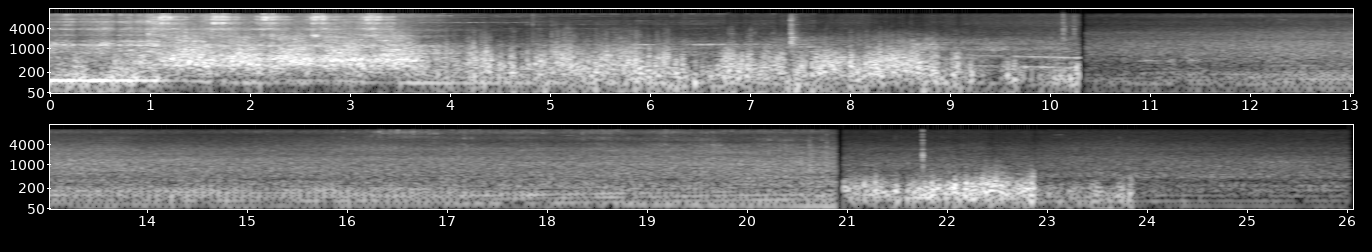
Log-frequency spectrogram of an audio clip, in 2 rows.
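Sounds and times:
distant diesel train engine: 0:00.0 - 0:21.0, 0:23.1 - 0:26.0
outdoor background noise: 0:00.0 - 0:26.0.

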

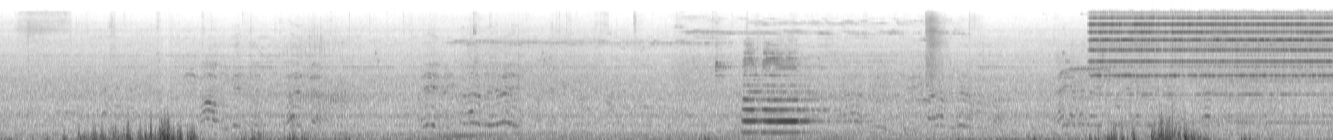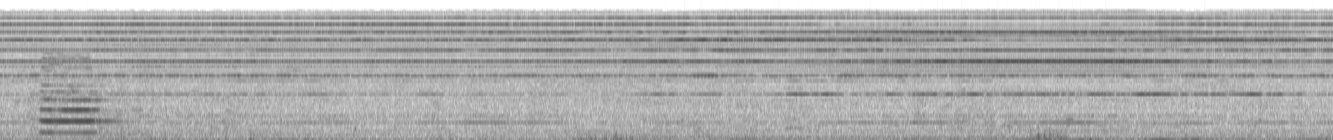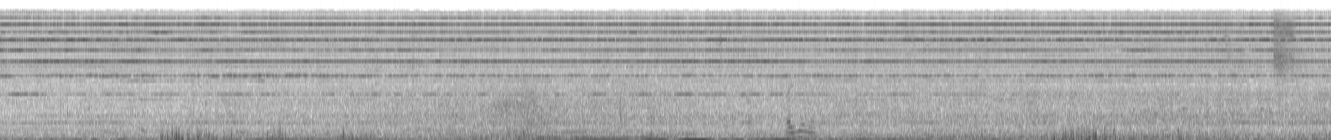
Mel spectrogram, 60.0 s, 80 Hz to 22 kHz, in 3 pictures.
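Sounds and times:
train horn: 0:10.7 - 0:12.8, 0:20.5 - 0:21.9
level crossing bell ringing: 0:16.3 - 0:59.9.

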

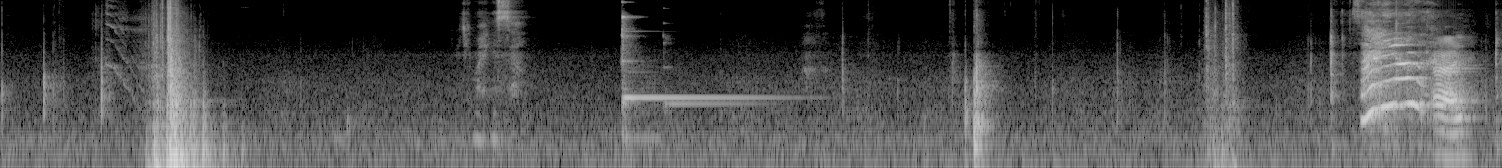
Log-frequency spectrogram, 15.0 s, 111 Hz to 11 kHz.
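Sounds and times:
two-note doorbell chime: 0:06.2 - 0:08.1
front door opening clatter: 0:12.0 - 0:12.6.

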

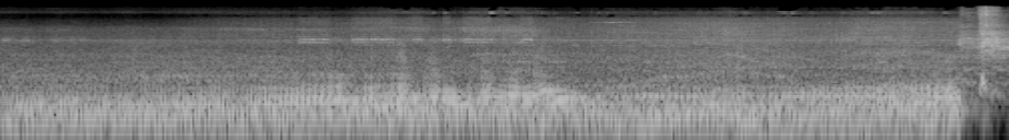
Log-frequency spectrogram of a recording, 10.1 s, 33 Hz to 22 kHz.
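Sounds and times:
motorbike engines in traffic: 0:00.0 - 0:10.0.

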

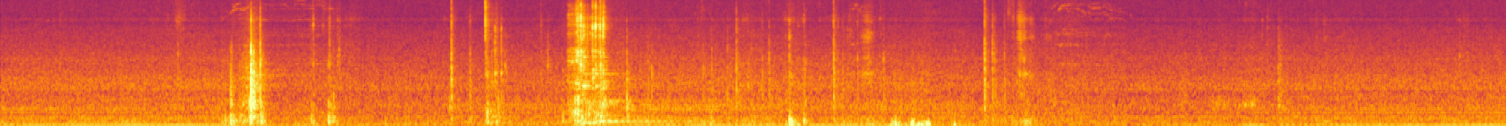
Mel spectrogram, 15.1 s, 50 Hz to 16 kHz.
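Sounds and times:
low steady hum: 0:04.9 - 0:11.2
scraping clatter: 0:05.6 - 0:08.8.

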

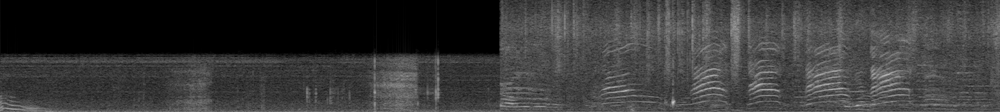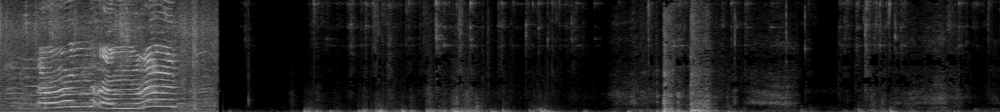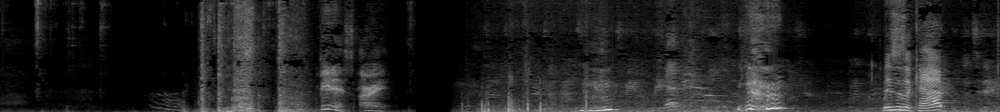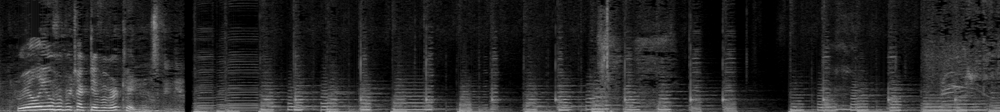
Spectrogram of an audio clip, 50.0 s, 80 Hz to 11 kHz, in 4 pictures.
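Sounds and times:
cat hissing: 0:02.1 - 0:02.7, 0:04.6 - 0:05.3.

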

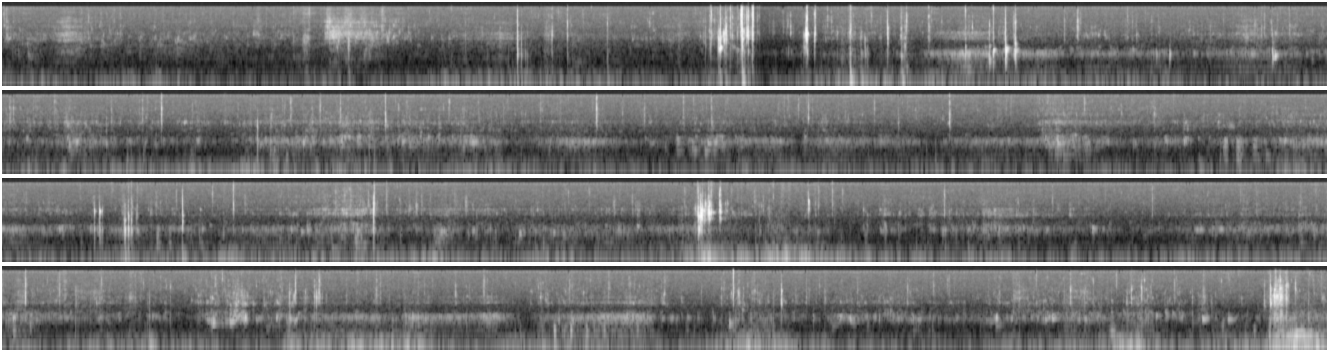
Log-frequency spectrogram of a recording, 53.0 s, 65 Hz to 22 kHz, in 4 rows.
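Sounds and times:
muffled underwater gurgling: 0:08.8 - 0:13.2, 0:42.7 - 0:53.0.

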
